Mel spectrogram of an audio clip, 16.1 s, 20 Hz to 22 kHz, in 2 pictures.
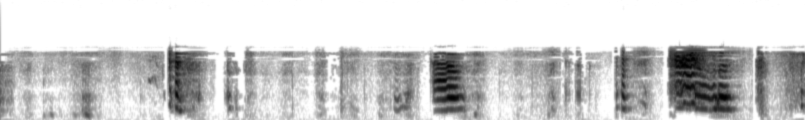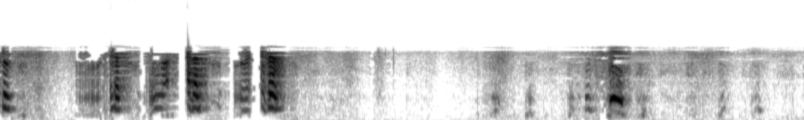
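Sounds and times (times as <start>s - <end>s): baby babbling: 3.9s - 4.7s, 5.7s - 7.4s, 8.8s - 10.9s.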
